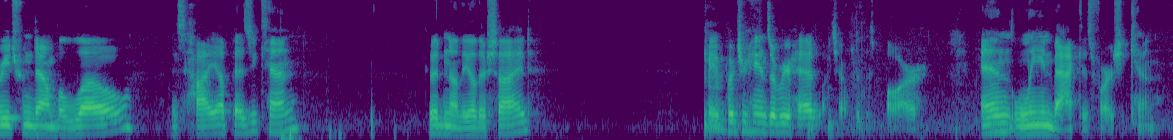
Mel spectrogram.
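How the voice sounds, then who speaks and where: Speaking at a moderate pace and a medium pitch, a man leaves long, frequent pauses, with big swings in loudness and ordinary pitch variation. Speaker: chiropractor. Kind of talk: clinical examination talk, instructing patient.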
